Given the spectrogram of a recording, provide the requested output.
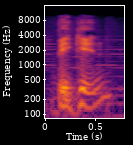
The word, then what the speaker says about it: begin: If the verb has got more than two syllables and the last part of the word is stressed, then we double the last letter before we add the ing ending.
